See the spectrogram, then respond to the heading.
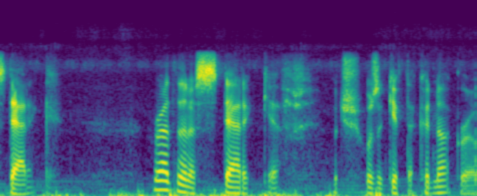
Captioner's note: Static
